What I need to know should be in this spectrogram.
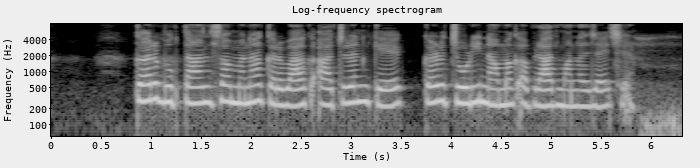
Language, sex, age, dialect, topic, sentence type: Maithili, female, 18-24, Eastern / Thethi, banking, statement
